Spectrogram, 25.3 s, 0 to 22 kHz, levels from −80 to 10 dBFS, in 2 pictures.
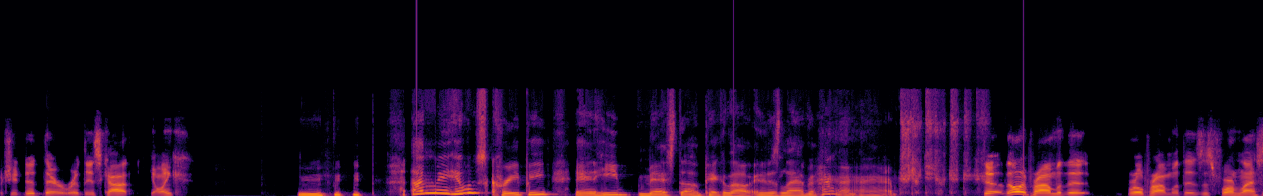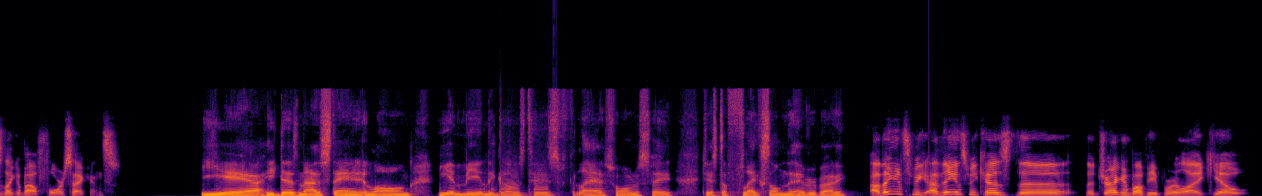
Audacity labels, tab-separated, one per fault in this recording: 4.160000	4.160000	pop -3 dBFS
7.330000	7.330000	pop
10.230000	10.230000	pop -4 dBFS
17.530000	18.370000	clipped -17.5 dBFS
21.910000	21.920000	gap 7.6 ms

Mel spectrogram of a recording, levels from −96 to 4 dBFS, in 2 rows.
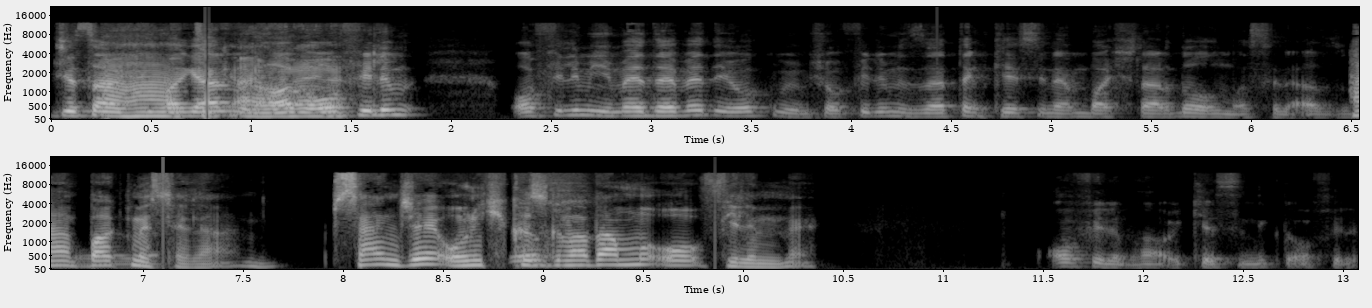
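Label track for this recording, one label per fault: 0.770000	0.790000	gap 20 ms
4.430000	4.430000	pop -26 dBFS
7.100000	7.100000	pop -8 dBFS
9.860000	9.860000	pop -21 dBFS

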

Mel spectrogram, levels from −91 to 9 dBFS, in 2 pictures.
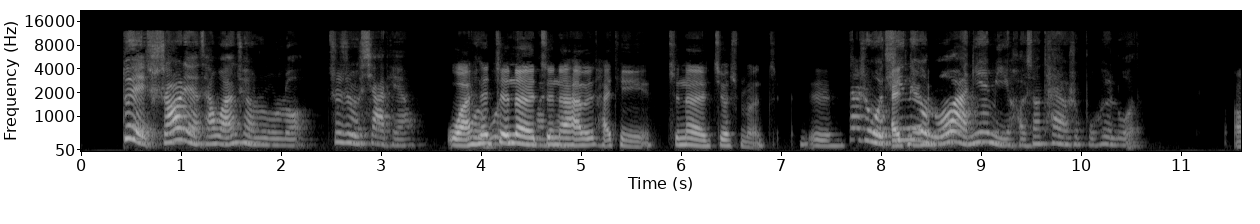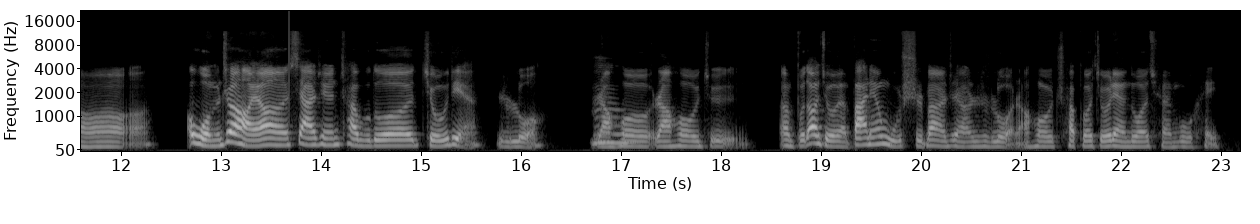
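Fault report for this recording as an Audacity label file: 13.680000	13.680000	pop -18 dBFS

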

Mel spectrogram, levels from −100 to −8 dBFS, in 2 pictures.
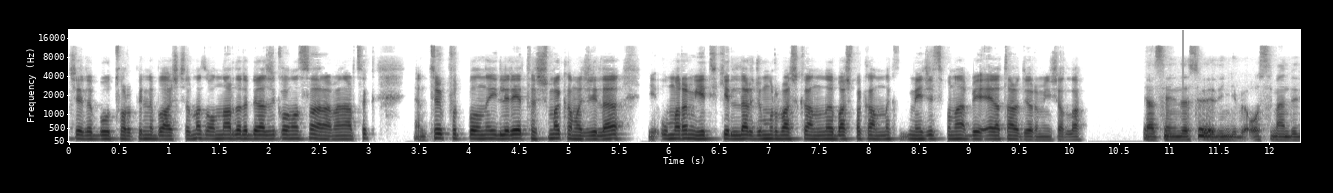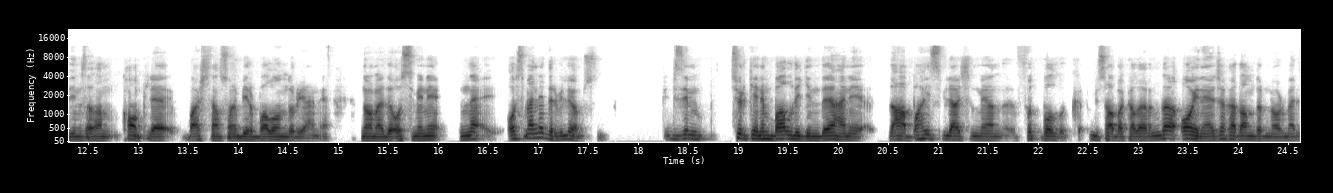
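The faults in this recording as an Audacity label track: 11.140000	11.140000	pop -14 dBFS

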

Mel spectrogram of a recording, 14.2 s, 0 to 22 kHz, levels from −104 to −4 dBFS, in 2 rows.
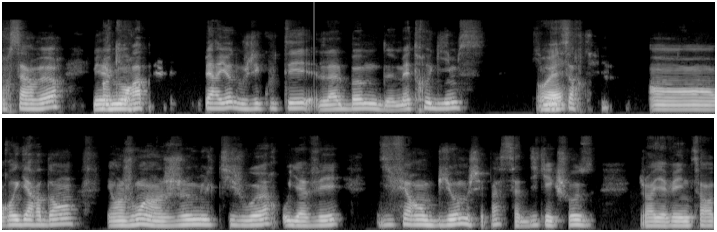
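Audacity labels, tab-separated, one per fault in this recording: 3.120000	3.120000	pop -23 dBFS

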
